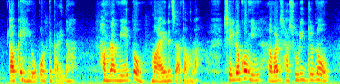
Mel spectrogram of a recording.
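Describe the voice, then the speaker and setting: Her medium-pitched voice, dark and mellow and somewhat breathy, shows ordinary pitch variation while big swings in loudness mark how this woman speaks. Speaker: vlogger. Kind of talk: personal vlog monologue.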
